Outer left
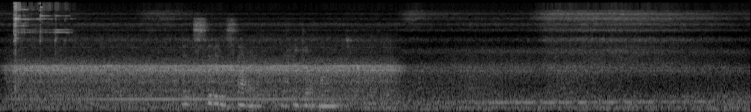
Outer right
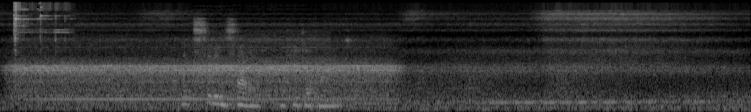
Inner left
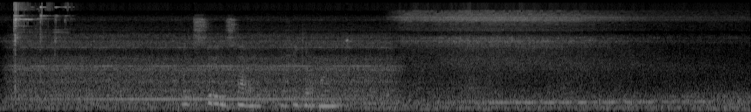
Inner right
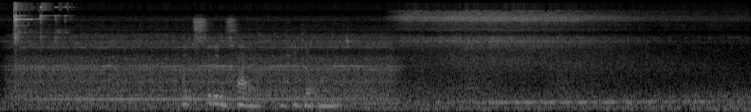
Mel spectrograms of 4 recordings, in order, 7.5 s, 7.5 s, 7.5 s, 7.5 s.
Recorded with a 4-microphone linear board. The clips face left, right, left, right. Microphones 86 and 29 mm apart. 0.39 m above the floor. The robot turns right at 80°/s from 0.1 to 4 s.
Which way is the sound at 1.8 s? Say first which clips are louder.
Outer right 1 dB, even; 95° right.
